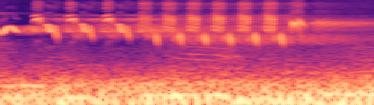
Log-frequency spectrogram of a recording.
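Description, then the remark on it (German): A nightingale sings a rapid series of bright, repeated whistled notes, clear, over a steady low rumble in the background. “Die singende Nachtigall.”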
